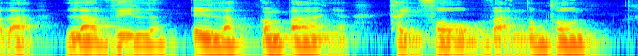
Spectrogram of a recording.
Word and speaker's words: campagne: la ville et la campagne, thành phố và nông thôn. Đây chúng ta để ý, ký tự M ở đây được phát âm là N do bởi đứng trước P.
